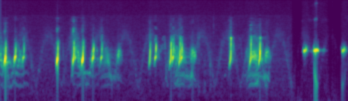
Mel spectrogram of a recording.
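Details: Common quail, in a quail-hunting context in Khyber Pakhtunkhwa/Punjab, Pakistan, giving quick clipped notes at mid-high pitch, bunched in short runs about every second, with a couple of sharp clicks between them.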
